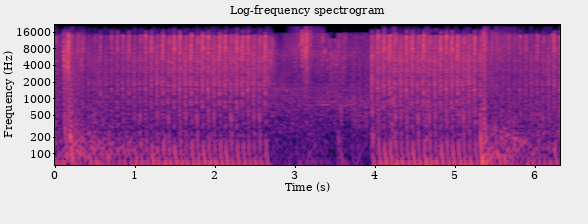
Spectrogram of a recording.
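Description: Rapid gunfire from the World War Z: Aftermath game in horde mode on the Korea map rattles loud and continuous with dense repeated shots, dipping briefly in the middle before resuming.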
